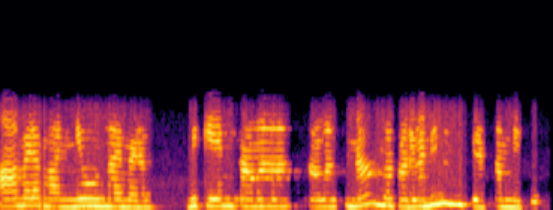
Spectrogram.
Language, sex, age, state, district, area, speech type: Telugu, female, 18-30, Andhra Pradesh, Anantapur, urban, conversation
